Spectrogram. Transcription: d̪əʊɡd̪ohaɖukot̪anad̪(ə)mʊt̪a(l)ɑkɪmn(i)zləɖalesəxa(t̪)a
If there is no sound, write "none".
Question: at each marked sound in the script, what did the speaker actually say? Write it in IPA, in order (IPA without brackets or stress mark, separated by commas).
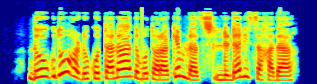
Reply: ə, ɾ, a, d̪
